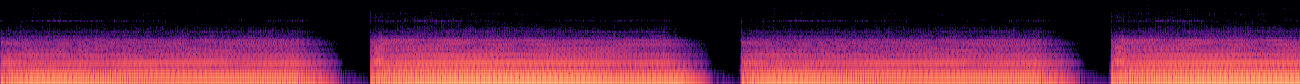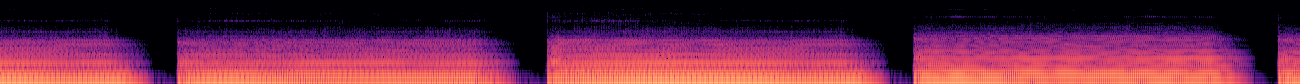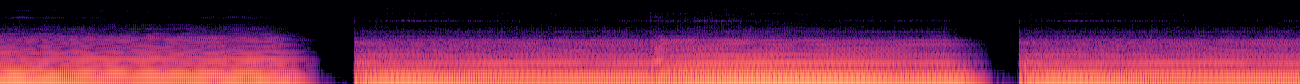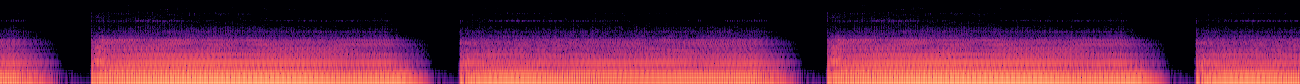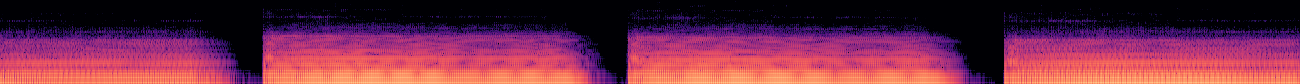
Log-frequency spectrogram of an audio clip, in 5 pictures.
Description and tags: The sound of cellos droning.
